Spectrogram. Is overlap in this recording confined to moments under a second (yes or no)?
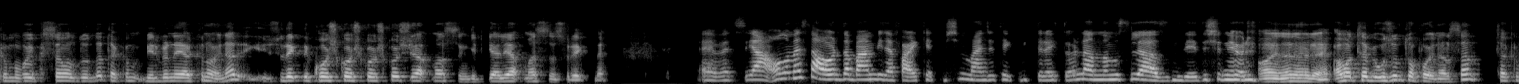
yes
